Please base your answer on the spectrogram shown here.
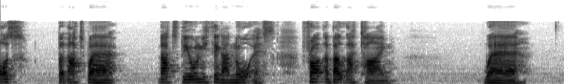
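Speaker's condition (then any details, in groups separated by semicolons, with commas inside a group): No condition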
